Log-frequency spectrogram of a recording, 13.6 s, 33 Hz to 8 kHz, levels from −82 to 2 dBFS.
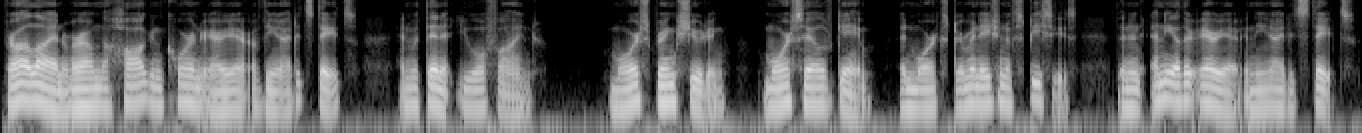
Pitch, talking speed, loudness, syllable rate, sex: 105 Hz, 175 wpm, -19 LUFS, 5.1 syllables/s, male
